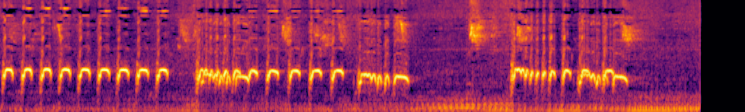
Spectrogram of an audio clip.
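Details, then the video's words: Zebra dove song used to stimulate a reluctant singer: fast runs of evenly spaced, clipped coos, then rolling trilled phrases, against a persistent low-pitched mechanical drone. "PANCINGAN PERKUTUT MALAS BUNYI"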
